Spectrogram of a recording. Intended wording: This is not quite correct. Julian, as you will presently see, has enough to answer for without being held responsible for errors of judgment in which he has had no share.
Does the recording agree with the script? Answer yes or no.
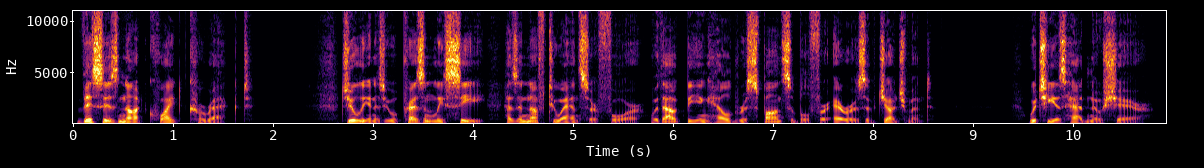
no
